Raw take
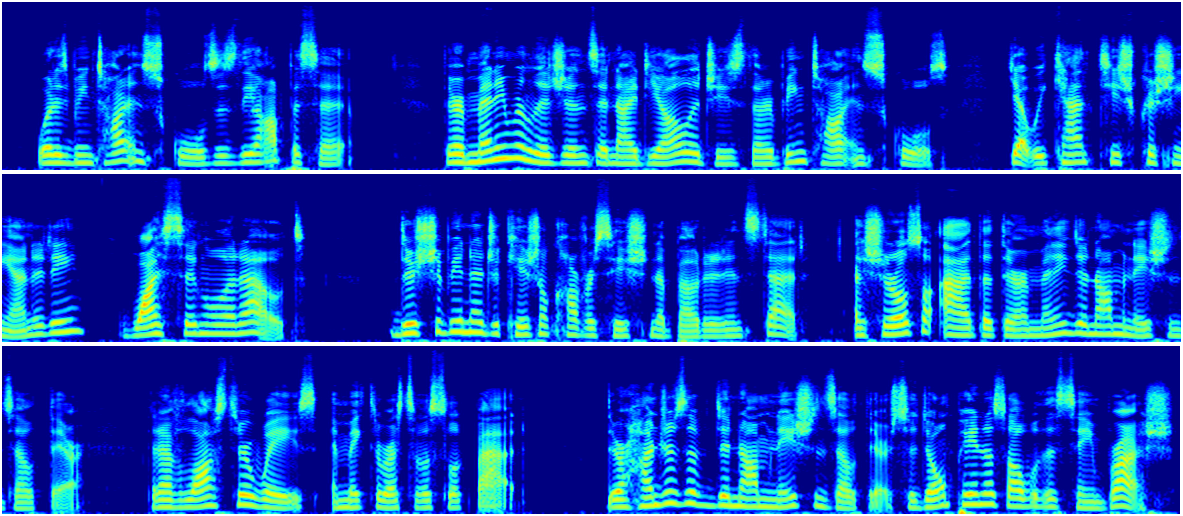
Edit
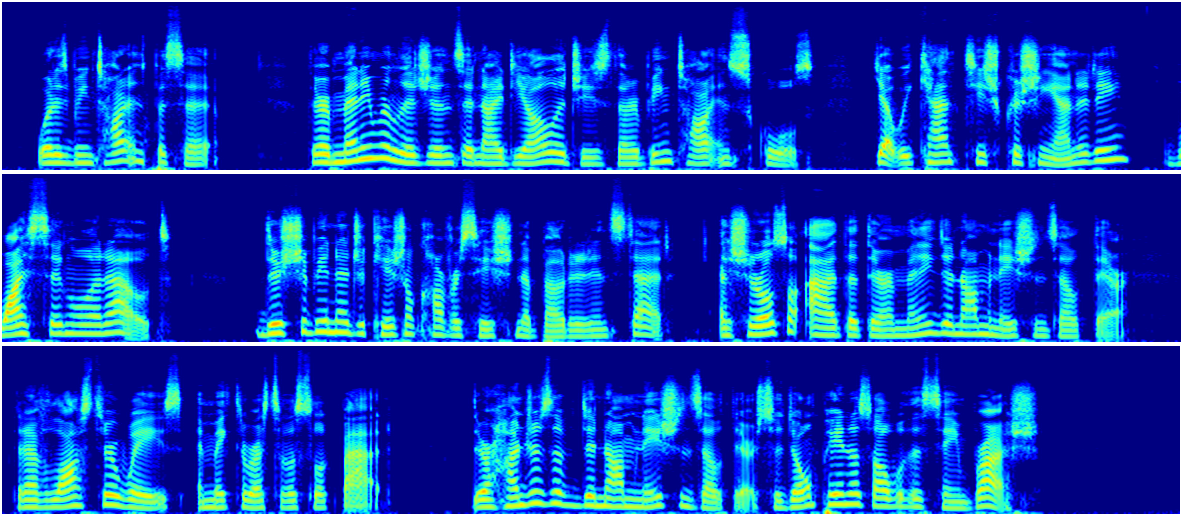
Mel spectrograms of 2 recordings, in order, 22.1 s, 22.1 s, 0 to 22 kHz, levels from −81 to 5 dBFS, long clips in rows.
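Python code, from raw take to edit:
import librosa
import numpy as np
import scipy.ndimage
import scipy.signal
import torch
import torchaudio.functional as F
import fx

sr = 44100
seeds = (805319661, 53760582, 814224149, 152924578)

y = fx.edit(x, sr, fx.cut(start_s=0.88, length_s=0.84), tone=tone)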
